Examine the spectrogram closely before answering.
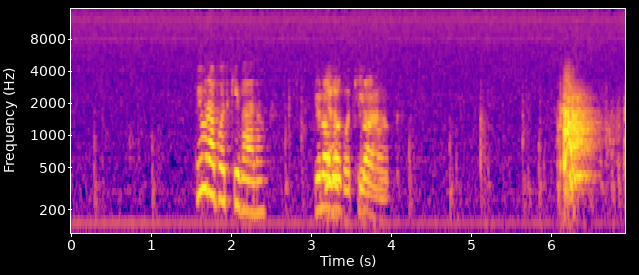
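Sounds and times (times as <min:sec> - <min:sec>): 
speech: 0:01.6 - 0:04.1
house dog barking as guests arrive: 0:06.1 - 0:06.7.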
